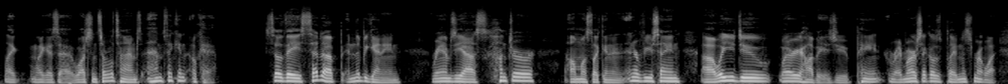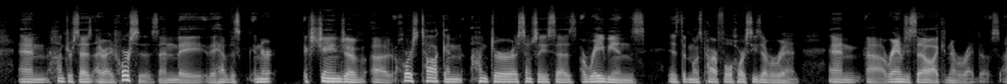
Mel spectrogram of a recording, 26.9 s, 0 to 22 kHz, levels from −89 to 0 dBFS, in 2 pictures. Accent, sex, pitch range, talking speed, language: American, male, 110-140 Hz, 190 wpm, English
